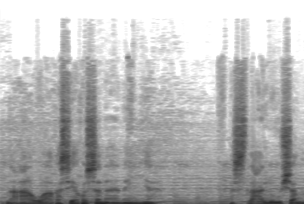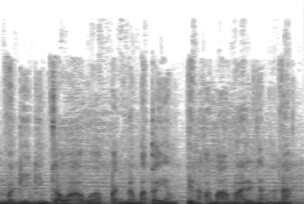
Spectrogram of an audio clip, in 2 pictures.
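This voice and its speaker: A man's voice: lowish voice, a little fast, over music, natural voice. A man playing a concerned, compassionate husband in a radio drama, speaking earnestly. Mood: imploring. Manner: earnest, imploring.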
